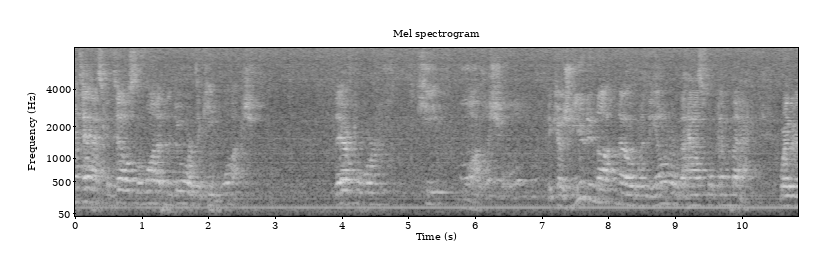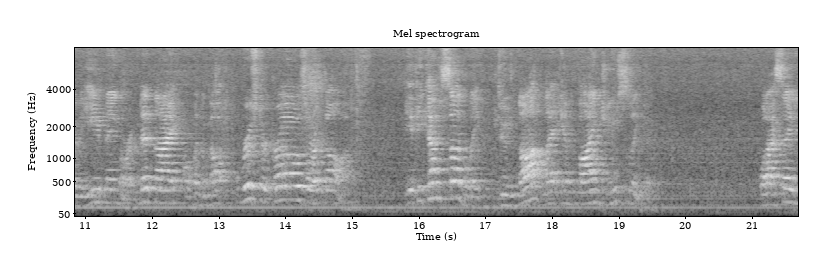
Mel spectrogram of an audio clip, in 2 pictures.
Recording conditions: poor sound quality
